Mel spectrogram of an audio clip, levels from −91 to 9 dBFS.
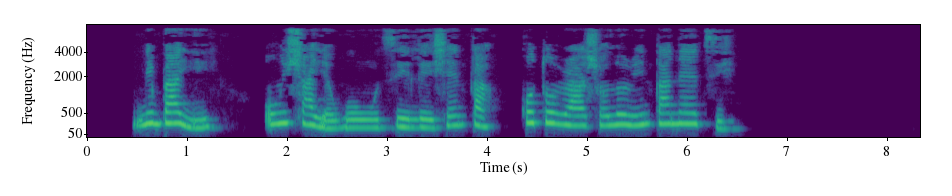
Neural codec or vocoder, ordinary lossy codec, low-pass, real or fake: none; MP3, 32 kbps; 7.2 kHz; real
